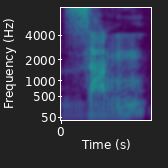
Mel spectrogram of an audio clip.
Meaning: past of singen
- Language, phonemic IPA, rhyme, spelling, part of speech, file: German, /zaŋ/, -aŋ, sang, verb, De-sang.ogg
